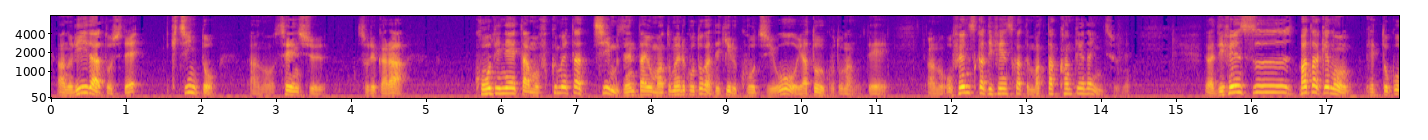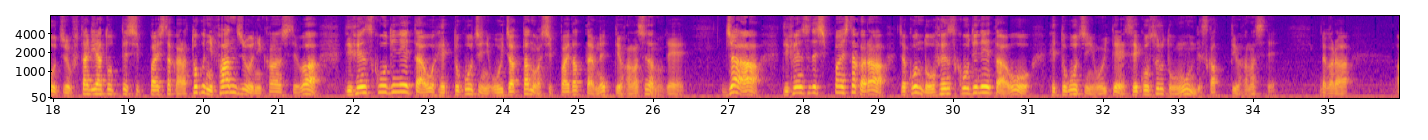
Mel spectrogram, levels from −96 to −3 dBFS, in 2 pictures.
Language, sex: Japanese, male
